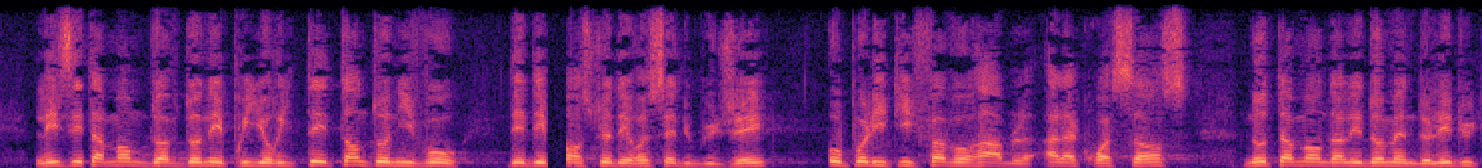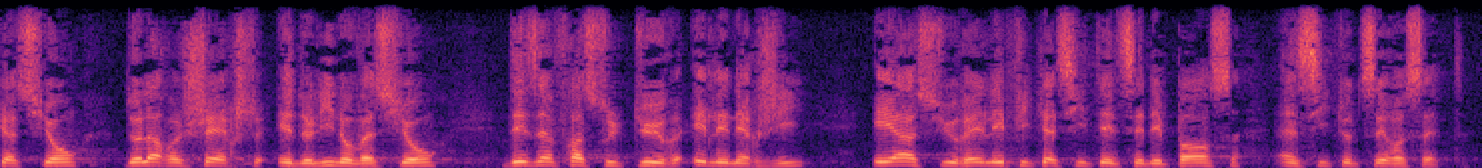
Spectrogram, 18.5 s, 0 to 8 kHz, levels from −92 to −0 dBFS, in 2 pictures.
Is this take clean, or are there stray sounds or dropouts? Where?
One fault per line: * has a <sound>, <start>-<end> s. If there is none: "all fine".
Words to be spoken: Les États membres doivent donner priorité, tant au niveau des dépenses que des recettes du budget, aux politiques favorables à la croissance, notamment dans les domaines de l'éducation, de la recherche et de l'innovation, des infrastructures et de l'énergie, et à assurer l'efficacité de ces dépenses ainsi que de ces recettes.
* has a dropout, 3.4-3.6 s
